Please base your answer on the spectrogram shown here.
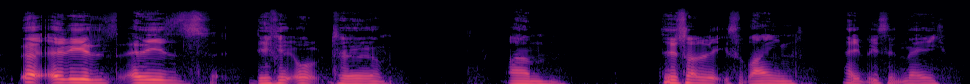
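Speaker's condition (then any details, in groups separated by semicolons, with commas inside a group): Cerebral palsy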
